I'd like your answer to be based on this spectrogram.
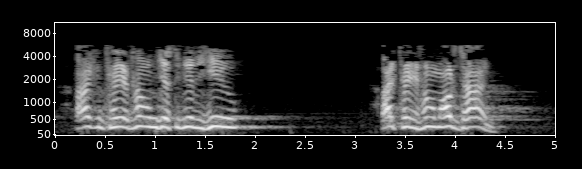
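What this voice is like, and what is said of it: Whiny little demon voice. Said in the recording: “that little demon ... I hear his little whiny voice right now”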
